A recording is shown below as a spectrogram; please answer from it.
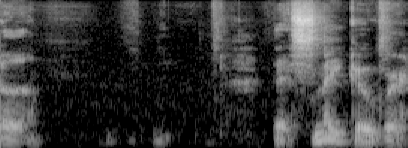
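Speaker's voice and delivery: barely audible, very soft, hushed whisper. Retelling a warning about a snake while floating on tubes: imitating a whisper. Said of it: "then she whispers to me".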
